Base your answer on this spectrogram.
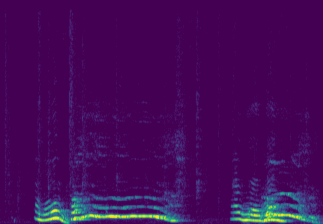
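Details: Indoors, a six-year-old keeshond crossed with German Shepherd 'talks' in two warbling howls. The first dips, then holds level before sliding down. The second is wavering and bending.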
